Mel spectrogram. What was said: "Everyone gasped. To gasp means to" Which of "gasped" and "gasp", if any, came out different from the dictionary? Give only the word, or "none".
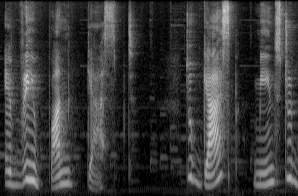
none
